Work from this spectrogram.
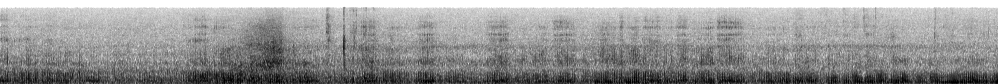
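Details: Purring cat recorded close in an ASMR style: continuous low throbbing rumble, softer rustling and scratching on top, and one sharp click partway through.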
